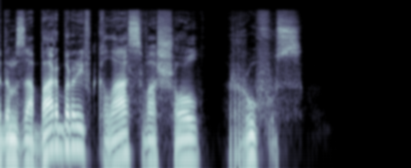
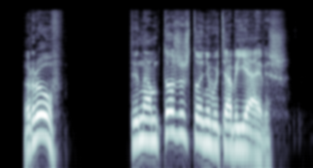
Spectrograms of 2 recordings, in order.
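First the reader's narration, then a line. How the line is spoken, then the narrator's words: Loud question. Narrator (Russian): громко поинтересовалась Верона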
